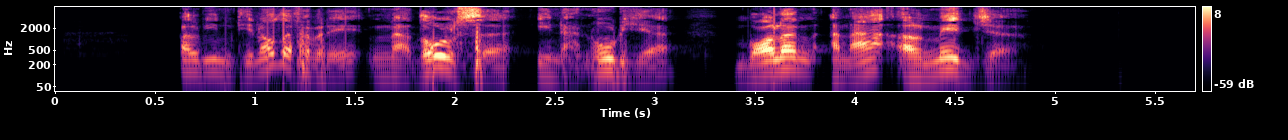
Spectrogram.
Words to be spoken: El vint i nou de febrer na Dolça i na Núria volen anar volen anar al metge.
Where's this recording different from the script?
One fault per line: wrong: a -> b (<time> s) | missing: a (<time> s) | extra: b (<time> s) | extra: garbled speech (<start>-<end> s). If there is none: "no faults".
missing: volen anar (4.1 s)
